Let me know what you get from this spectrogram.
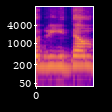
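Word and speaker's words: rhythm: आर एच वाई टी एच एम, इसको रिदम पढ़ते हैं।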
